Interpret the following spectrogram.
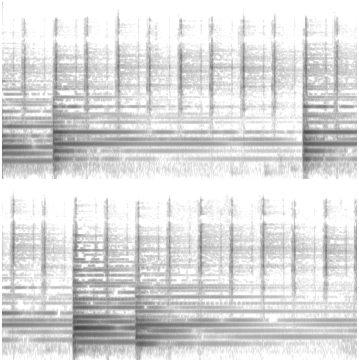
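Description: Instrumental song intro: sparse ringing chords, struck a handful of times and left to fade, over a steady clock-like tick about twice a second.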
